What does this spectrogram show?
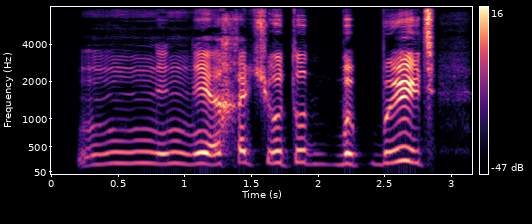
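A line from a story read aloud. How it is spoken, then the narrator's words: Stammering babble. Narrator (Russian): заикаясь, залепетал павлин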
